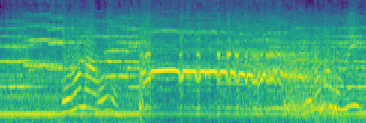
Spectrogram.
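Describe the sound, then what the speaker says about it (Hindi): A horse gallops and neighs loudly, its whinnies rising and falling over a steady background, as part of a Hindi film scene with other voices mixed in. "वो देखो देखो घोड़ा कैसे भाग रहा है, कितना तेज भाग रहा है देखो"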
